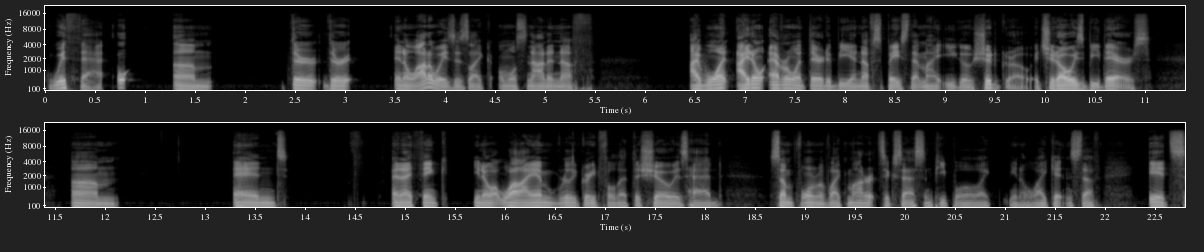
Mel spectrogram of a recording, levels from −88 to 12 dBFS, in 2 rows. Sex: male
